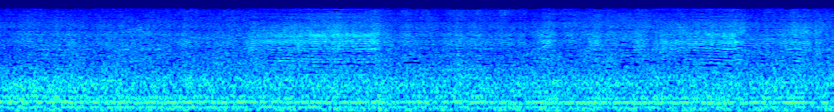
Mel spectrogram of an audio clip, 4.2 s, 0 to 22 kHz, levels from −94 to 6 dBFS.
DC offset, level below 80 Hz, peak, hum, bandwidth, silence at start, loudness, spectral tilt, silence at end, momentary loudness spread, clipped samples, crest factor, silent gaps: under 0.1%; -64 dBFS; -30 dBFS; none; 16 kHz; 0 s; -44 LUFS; -2.5 dB/octave; 0 s; 3 LU; under 0.1%; 14 dB; none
